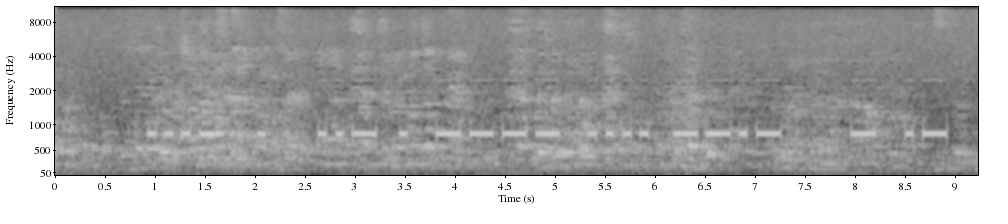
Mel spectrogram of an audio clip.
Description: Morse code (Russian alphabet), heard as a keyed tone, hand-sent with a paddle, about 14 wpm, 820 Hz, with the noise of a crowd indoors. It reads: ЖЕ УЕШХЩ ТА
